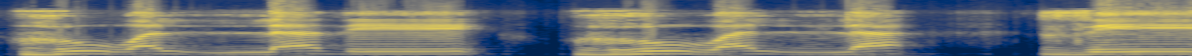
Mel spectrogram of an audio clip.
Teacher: اس بات کا خیال رکھنا ہے کہ لام کو پر نہیں پڑھنا۔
